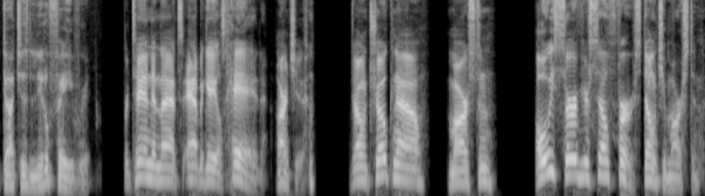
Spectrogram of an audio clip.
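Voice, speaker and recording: A contemptuous Old West outlaw for a video game. His taunts are unhurried and swing widely in pitch, with a forceful, cutting tone and a dry, close sound. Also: no room sound, full character voice. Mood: sneering. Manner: mocking, insulting, drawn-out taunts. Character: mean, sneering male Old West gang outlaw bullying his companions. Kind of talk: video game character barks.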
